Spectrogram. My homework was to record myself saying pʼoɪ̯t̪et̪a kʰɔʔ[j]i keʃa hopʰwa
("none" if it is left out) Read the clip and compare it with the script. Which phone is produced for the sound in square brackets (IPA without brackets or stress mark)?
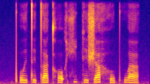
ç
